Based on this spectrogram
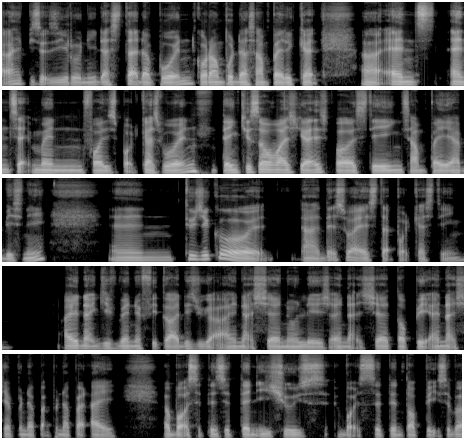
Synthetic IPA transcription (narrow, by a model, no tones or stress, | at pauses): ɛpiso̰t̚ziɾonĩdahst̪at̪̚dapunkoɾãŋpʊndasampajdəkat̪̚ʔaʔɛ̃ns | ʔɛ̃nsɛ̰ʔ̚mə̃nfɔdispɔ̰d̚kaspunt̪ɛ̃ŋkjusomat͡ʃɡajsfɔst̪eɪŋsampajhabisni | ʔɛnt̪ud͡ʒəko | ad̪ɛtswajajstat̚pɔ̰d̚kastɪ̰̃ŋ | ajnɔt̚ɡivbɛnəfit̚tːuadisd͡ʒuɡa̰a̰jna̰t̚ʃɛnɔled͡ʒa̰jna̰t̚ʃɛt̪ɔpik̚a̰jna̰t̚ʃɛpəndapat̚pə̃ndapa̰t̪̚ajəbaʊtsət̪ə̃nsət̪ə̃nʔiʃusəba̰ʊt̚sət̪ə̃ntɔpik̚səbap̚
